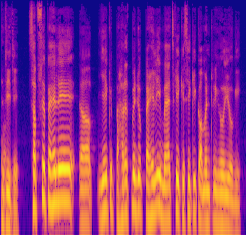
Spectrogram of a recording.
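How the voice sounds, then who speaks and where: A middle-aged man with an Indian accent talks as an interview guest, unfolding anecdotes in a conversational, explanatory way. His pitch is average for a man and he slips into English phrases now and then. The sound is dry, with no room on it. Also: expressive, normal speed, warm tone, no room sound. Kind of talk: conversational storytelling in a podcast interview.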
